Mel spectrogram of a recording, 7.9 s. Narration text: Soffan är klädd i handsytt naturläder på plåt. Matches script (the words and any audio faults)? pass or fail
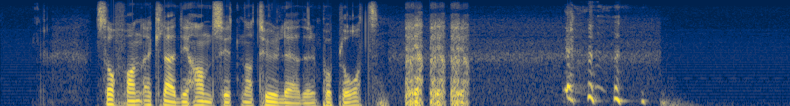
fail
